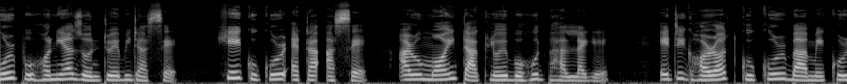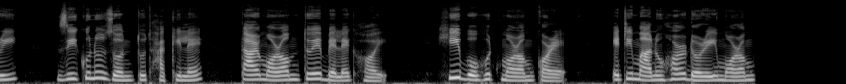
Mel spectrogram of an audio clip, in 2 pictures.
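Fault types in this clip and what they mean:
Nothing to flag here: the speech comes through without any faults, and the gentle fade-out around 16 s is just an ordinary editing touch.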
